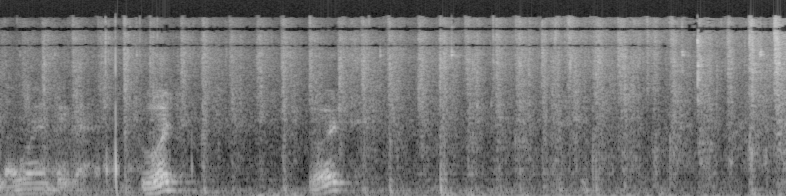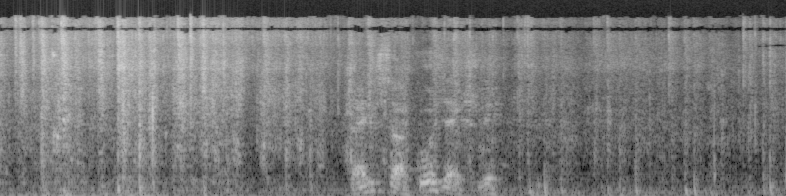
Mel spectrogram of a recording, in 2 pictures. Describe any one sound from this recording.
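A horse's hooves thud softly on sand in a steady rhythm.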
